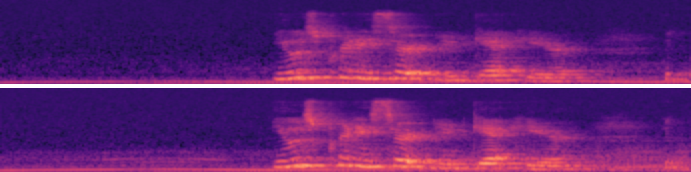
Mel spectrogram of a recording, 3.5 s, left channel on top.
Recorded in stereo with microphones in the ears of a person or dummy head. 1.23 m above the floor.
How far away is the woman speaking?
About 3 m.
